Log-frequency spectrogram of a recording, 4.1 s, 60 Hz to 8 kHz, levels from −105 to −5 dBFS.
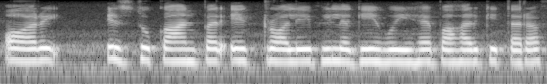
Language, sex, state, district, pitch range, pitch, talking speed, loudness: Hindi, female, Punjab, Pathankot, 225-235 Hz, 230 Hz, 190 wpm, -12 LUFS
